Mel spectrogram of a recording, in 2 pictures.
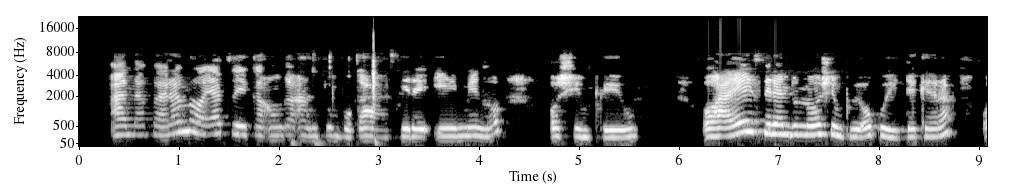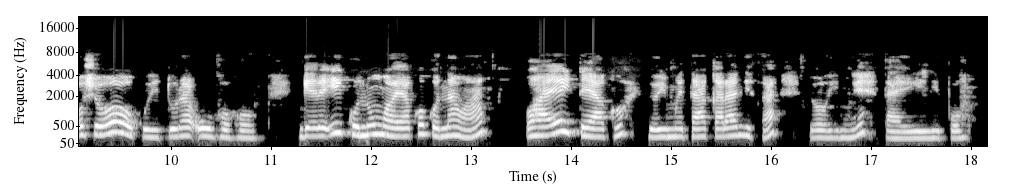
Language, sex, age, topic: Oshiwambo, female, 18-24, agriculture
